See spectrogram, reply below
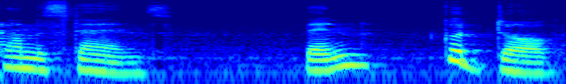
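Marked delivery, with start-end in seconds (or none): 2.2-2.8 slow, glowing praise, lightly voiced boy; a boy gently proud of his puppy; very pleased. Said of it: "very pleased".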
